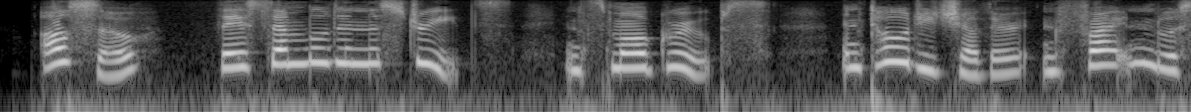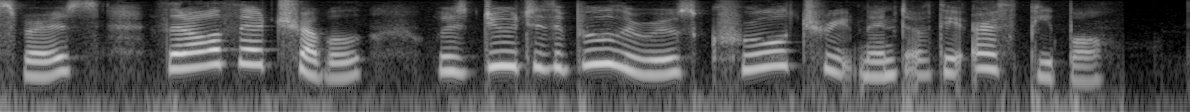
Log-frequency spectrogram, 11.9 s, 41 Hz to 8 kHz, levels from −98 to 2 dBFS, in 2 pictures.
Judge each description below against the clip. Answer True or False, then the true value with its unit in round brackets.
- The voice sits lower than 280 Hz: False (320 Hz)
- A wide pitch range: True (6.3 semitones)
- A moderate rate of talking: True (155 wpm)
